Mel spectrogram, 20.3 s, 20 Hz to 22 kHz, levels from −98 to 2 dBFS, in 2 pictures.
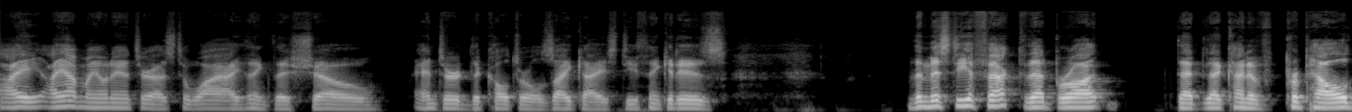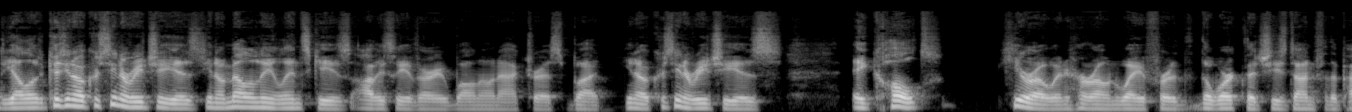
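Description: At 1.03 s the level starts climbing, and by 5.45 s it's come up by about 8 dB. That's automatic gain rising: the AGC decided the input was too quiet and kept nudging its gain up. It's a slow swell, not a jump, and the background rises right along with the speech. The same thing happens again from 6.79 to 9.59 s, this time a gentler lift of about 4 dB.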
